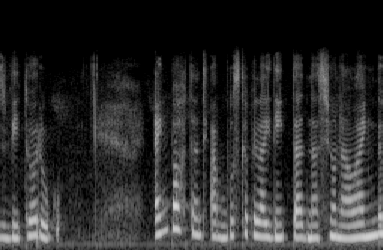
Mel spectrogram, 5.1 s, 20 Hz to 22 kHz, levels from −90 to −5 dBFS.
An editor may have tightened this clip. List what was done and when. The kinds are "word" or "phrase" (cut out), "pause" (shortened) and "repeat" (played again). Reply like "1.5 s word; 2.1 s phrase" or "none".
2.8 s phrase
